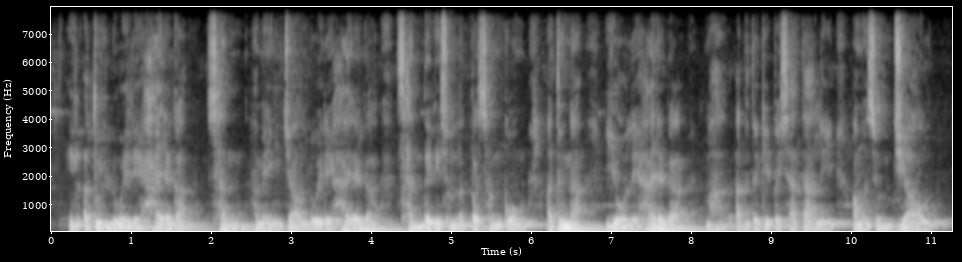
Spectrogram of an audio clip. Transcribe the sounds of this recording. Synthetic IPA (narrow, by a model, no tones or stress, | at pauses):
ilɐ̰dulojɾehajɾɐɡɐ | sʰɐnhɐmeŋd͡ʒiawlojɾeɦajɾɐɡɐsʰɐndɐɡisumlɐk̚pɐsɐŋɡɔŋ | ɐdunɐjoleɦajɾɐɡɐmɐɦak̚ɐdudɐɡipɐjsatali | ɐmɐsuŋd͡ʒiaw̚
